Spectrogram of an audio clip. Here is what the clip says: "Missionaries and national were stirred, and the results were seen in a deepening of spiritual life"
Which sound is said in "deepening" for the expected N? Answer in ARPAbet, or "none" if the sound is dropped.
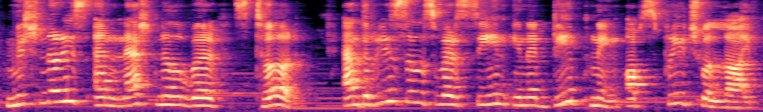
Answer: N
